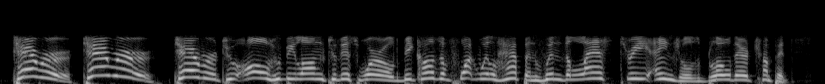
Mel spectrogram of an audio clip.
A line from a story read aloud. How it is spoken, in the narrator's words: a single eagle crying loudly as it flew through the air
